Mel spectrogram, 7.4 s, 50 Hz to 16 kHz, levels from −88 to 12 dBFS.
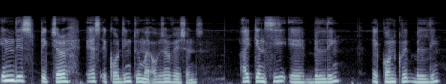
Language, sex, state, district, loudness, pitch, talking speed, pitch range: English, male, Arunachal Pradesh, Longding, -15 LUFS, 145 Hz, 130 wpm, 135-165 Hz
